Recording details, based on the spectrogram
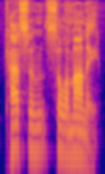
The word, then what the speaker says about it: Qasem Soleimani: Qasem Soleimani.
